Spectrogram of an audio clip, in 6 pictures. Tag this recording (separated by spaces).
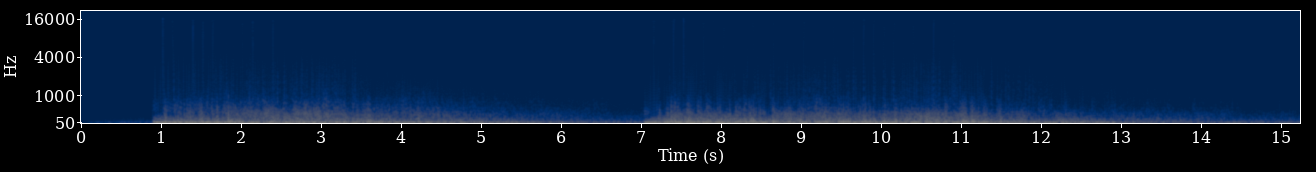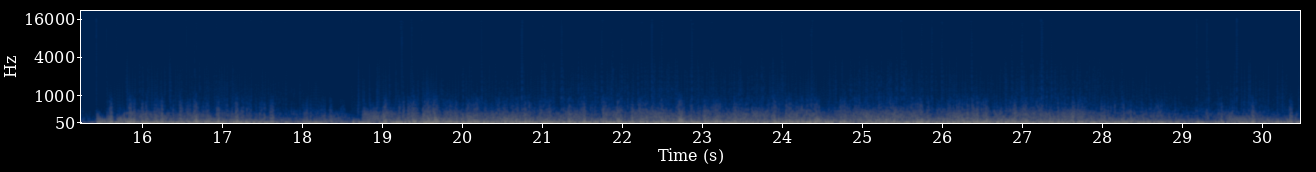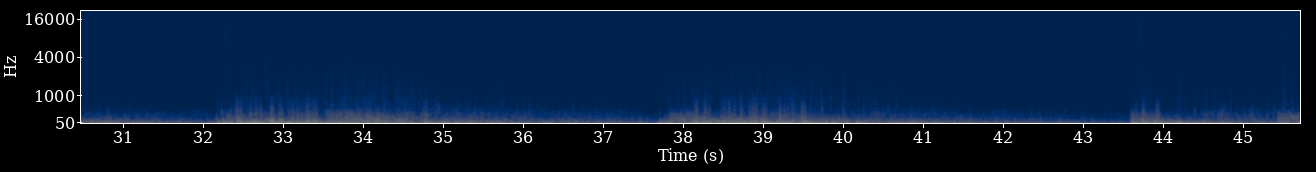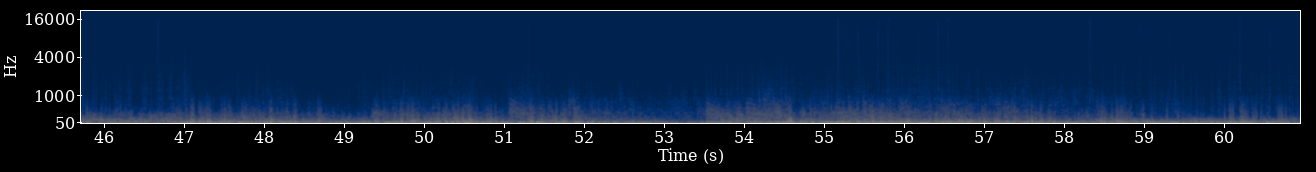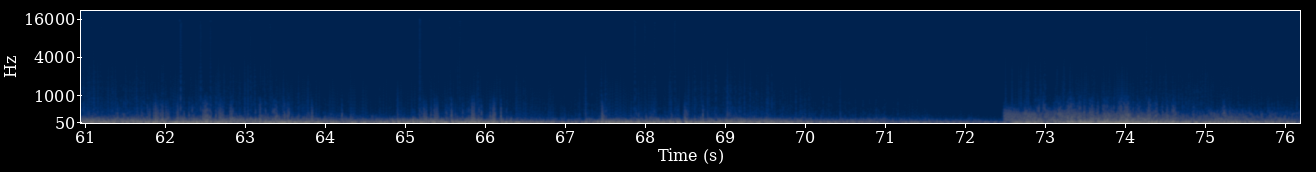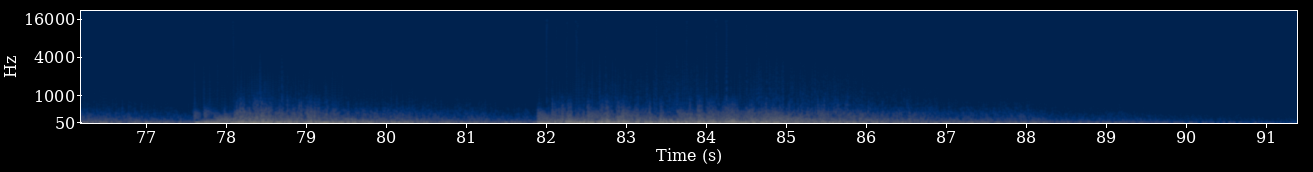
field-recording lightning nature rolling-thunder thunder thunder-storm thunderstorm weather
